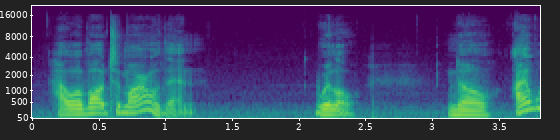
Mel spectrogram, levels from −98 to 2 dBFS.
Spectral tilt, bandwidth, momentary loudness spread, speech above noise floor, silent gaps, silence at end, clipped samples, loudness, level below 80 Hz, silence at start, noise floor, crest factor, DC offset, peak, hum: -7.5 dB/octave; 13 kHz; 11 LU; 30 dB; none; 0 s; under 0.1%; -22 LUFS; -52 dBFS; 0.15 s; -50 dBFS; 20 dB; under 0.1%; -2 dBFS; none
